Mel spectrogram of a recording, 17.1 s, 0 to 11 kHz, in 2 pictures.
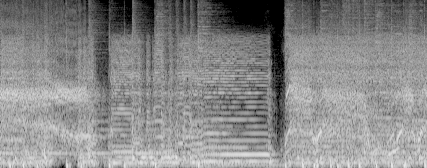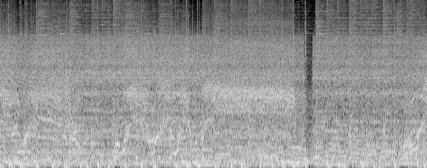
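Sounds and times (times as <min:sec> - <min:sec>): heavy metal band playing live: 0:00.0 - 0:17.0.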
